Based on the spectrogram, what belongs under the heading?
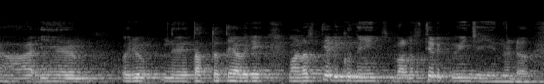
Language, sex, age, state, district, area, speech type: Malayalam, male, 18-30, Kerala, Malappuram, rural, spontaneous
